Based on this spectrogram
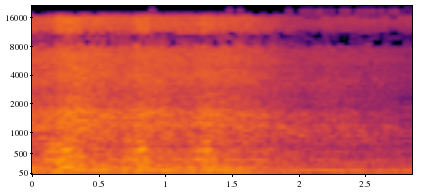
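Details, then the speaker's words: Holden VL with RB30 inline-six revs cleanly and settles evenly with no stumble or popping after cleaning the airflow meter with contact cleaner and carby cleaner down the throat; previous bad misfire now gone. "Ben's come around, dropped off a whole range of CRC products, and I actually just finished using the no contact cleaner to clean the airflow meter and a bit of carby clean straight down the throat of my RB30, and now no more misfire."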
